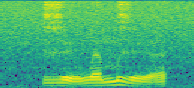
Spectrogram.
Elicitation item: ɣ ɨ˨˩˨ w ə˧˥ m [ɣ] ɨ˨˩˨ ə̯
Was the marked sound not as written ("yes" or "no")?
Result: no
